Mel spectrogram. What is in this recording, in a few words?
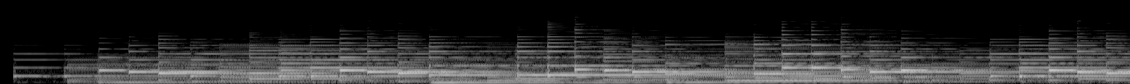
Christmas Xmas Jingle Bells Grand Piano Instrumental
